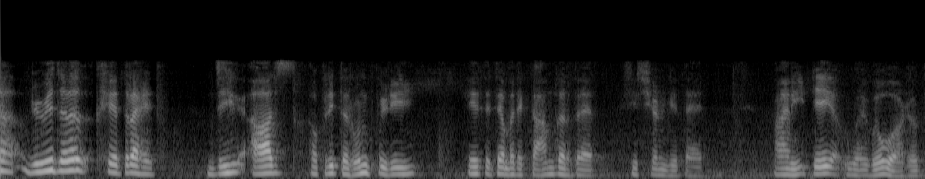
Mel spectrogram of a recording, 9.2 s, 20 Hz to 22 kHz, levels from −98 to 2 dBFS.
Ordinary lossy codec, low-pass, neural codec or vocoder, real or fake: none; 5.4 kHz; codec, 16 kHz in and 24 kHz out, 0.6 kbps, FocalCodec, streaming, 2048 codes; fake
